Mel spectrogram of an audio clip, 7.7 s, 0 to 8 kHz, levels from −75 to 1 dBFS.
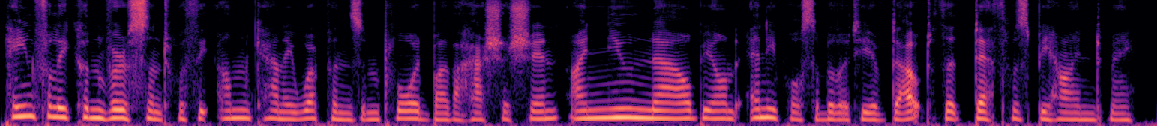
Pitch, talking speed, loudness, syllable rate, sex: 180 Hz, 180 wpm, -21 LUFS, 5.3 syllables/s, female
